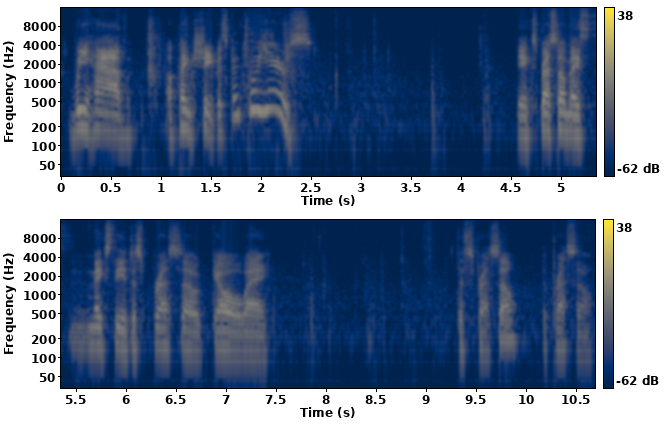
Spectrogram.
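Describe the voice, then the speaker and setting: Giggly man streaming a game, lively. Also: a little high. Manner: giggly and playful, laughs often; chatty, talks to chat while playing. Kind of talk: casual live-stream gameplay commentary.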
